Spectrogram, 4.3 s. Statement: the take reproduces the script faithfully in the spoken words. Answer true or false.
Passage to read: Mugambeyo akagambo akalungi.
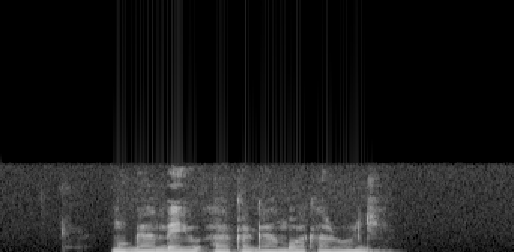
true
